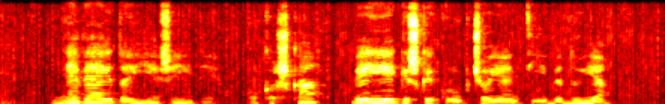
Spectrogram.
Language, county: Lithuanian, Klaipėda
